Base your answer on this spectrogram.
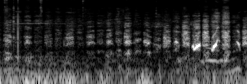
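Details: Labrador Retriever panting while playing outdoors, quick rhythmic breaths in a steady run, growing louder toward the end, with a man's voice in Telugu nearby.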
